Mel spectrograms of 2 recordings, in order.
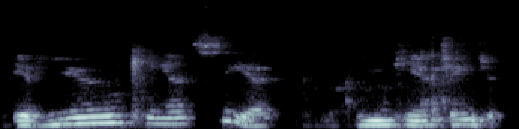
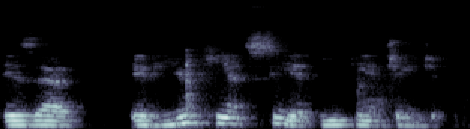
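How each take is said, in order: First: Slow, deliberate repeat; a maxim repeated slowly for note-taking; slow repeat for emphasis. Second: Said in the usual way. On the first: Shown as a demonstration. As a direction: lay out each word slowly so they write it down. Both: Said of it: "here's a writer downer".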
